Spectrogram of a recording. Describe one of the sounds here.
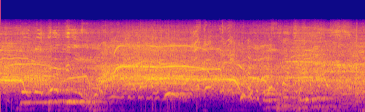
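A large crowd screams and cheers loudly throughout.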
